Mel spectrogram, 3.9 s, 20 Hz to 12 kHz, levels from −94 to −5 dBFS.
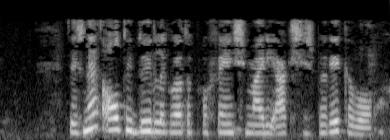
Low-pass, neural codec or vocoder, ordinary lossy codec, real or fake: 7.2 kHz; none; MP3, 32 kbps; real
